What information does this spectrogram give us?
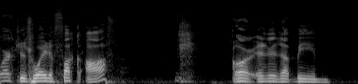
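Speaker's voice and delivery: talking with mouth full, chewing. Talking mid-bite while a listener struggles to follow, talking with mouth full. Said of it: "Can you s- say that again without any food in your mouth?".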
